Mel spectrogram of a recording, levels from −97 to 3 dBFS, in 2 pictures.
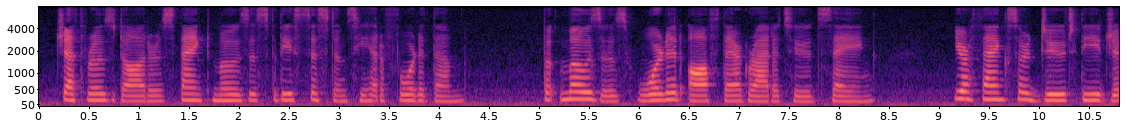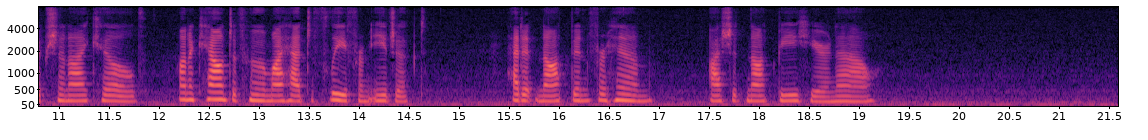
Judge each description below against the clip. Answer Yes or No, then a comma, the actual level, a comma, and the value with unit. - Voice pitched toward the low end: No, medium, 175 Hz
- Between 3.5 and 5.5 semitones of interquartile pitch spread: No, narrow, 2.6 semitones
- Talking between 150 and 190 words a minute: No, slow, 135 wpm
